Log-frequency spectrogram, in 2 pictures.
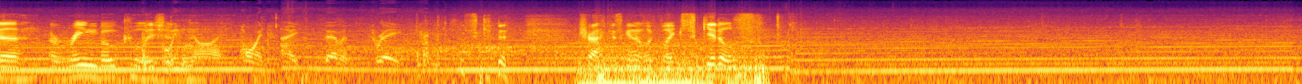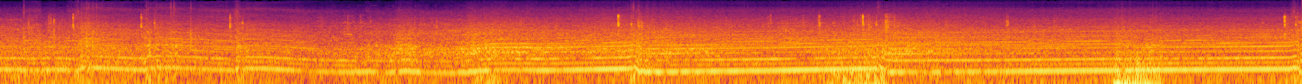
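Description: A racing car engine drones steadily, its pitch dipping and rising as it shifts.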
